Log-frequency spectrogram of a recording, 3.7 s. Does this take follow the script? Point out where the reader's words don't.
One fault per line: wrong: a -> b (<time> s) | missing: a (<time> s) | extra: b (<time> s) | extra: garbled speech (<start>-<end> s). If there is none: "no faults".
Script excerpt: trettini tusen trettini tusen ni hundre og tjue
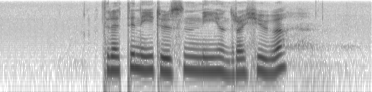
missing: trettini tusen (2.0 s)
